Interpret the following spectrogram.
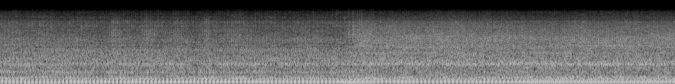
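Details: Husqvarna HU 625HWT four-stroke string trimmer after repair and cleaning, with a new front bolt and nut, final test run: buzzes at a steady fast beat, even and smooth with no misses or knocks; normal running.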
